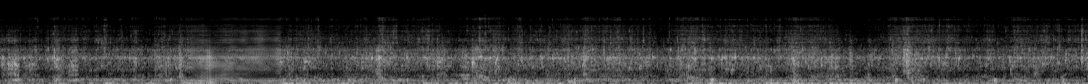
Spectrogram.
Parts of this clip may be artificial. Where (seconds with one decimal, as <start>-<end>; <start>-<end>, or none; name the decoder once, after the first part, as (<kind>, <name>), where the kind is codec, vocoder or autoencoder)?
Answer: 1.9-2.8 (vocoder, Vocos)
